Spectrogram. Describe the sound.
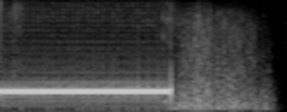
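A steady telephone tone plays while a call is transferred, holding one unbroken pitch for under two seconds. It cuts off abruptly into faint, rough line noise that fades out.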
